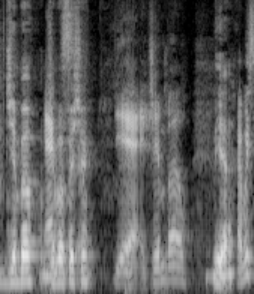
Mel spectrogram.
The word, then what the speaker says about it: Jimbo Fisher: I guess Jumbo Fisher, Jimbo Fisher.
